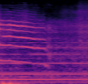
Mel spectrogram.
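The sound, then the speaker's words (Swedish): A single drawn-out cat meow, clear, with a strong harmonic tone that slowly fades over about a second, heard on its own without any talking. “Och katterna förstås.”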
